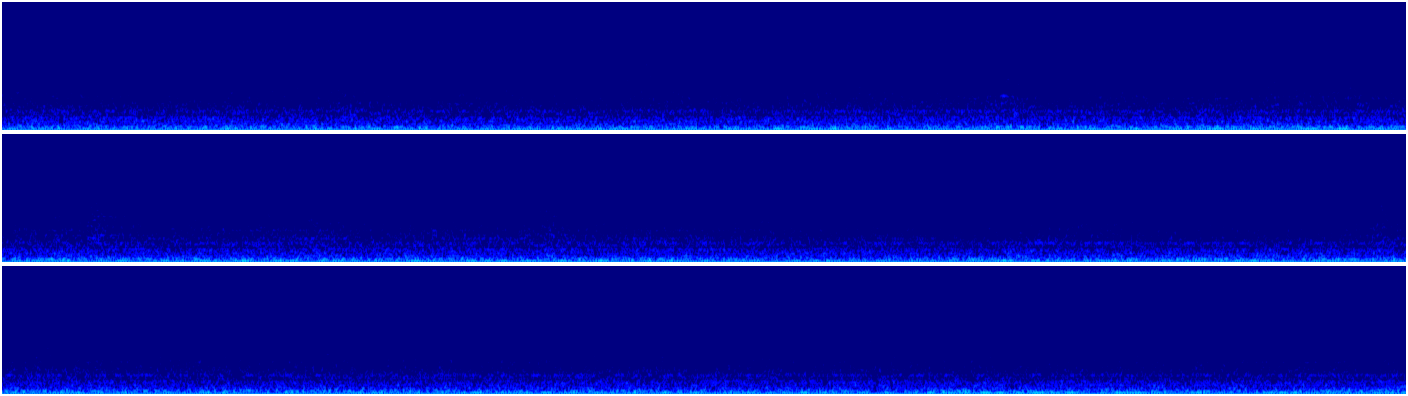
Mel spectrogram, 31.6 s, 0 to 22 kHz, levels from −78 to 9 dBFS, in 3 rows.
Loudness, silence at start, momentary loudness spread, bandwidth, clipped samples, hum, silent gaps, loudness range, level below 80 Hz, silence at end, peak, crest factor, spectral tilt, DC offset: -59 LUFS; 0 s; 2 LU; 7.2 kHz; under 0.1%; none; none; 1 LU; -60 dBFS; 0 s; -42 dBFS; 12 dB; -7.5 dB/octave; 0.1%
